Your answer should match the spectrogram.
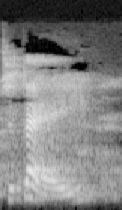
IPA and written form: tə'deɪ (Today)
